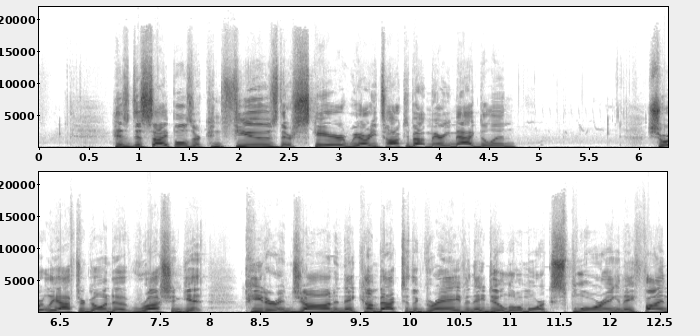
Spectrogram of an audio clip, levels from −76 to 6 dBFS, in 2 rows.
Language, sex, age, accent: English, male, 30-49, American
